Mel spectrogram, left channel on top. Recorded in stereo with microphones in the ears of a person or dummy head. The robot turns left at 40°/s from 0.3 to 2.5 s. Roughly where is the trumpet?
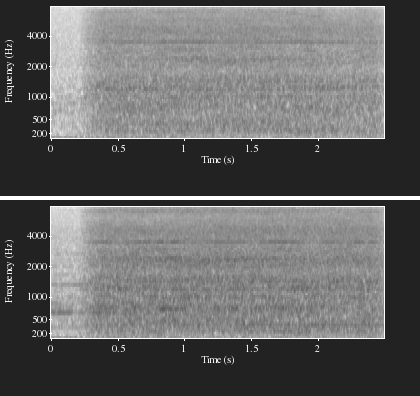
No trumpet in this recording.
